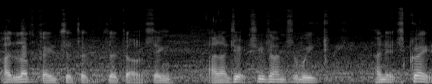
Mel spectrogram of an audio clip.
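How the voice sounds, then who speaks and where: A man's fairly quick speech with ordinary pitch variation, audible room echo and noticeable background noise. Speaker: dancer living with Parkinson's. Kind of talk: TV interview. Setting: TV studio. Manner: halting, hesitant.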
